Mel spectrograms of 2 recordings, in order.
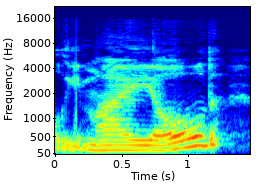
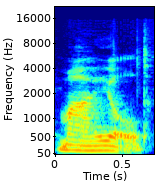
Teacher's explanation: when we link from the I to that dark L, mild, we have a little schwa before the L because it's a dark L.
